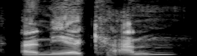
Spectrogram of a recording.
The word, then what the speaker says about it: Aniekan: so my name is my first name is pronounced anakan and the surname is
